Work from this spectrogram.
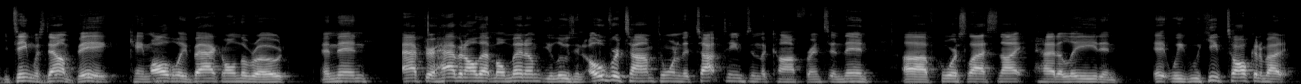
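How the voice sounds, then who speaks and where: A man's voice: mid-range voice, steady tone, moderate pace. An American man hosting a local sports interview show, chatty and encouraging as he builds up long questions.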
